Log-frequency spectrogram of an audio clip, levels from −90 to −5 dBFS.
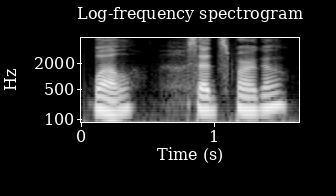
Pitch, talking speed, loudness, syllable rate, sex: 170 Hz, 110 wpm, -18 LUFS, 3.9 syllables/s, female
